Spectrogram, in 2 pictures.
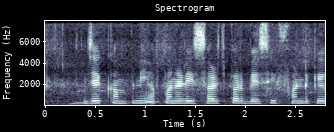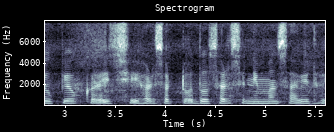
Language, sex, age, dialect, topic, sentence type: Magahi, female, 18-24, Western, banking, statement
